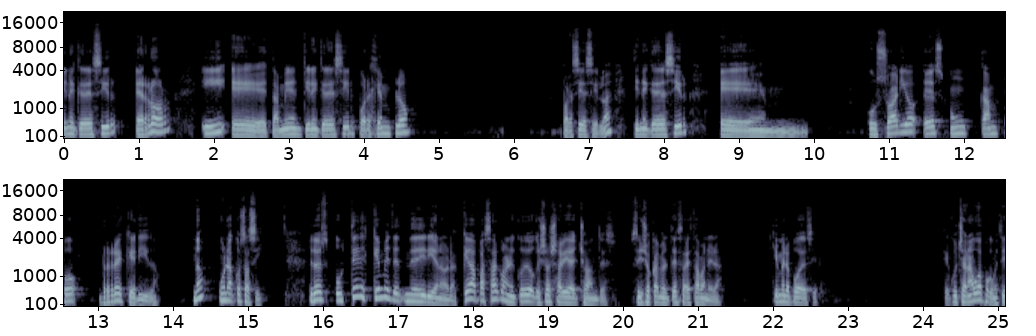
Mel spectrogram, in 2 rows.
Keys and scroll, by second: 1.7-3.1 typing, 3.8 Left, 4.6 shift+=, 4.9 space, 5.2 Left, 5.6 space, 6.0 Right, 6.3 BackSpace, 6.7 Right, 9.9-14.0 typing, 15.4 h, 17.1 a, 17.4 space, 18.0 ctrl+s.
